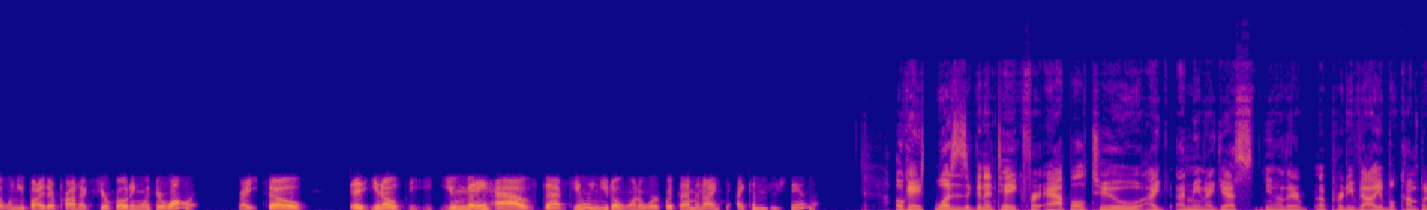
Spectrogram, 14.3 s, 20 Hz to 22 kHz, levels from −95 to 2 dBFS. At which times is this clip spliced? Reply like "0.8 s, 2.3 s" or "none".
2.5 s, 9.2 s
